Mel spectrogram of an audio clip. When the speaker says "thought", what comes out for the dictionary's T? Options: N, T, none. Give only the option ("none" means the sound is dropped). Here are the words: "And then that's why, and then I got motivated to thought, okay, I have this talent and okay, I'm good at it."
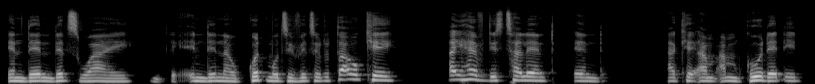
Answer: none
